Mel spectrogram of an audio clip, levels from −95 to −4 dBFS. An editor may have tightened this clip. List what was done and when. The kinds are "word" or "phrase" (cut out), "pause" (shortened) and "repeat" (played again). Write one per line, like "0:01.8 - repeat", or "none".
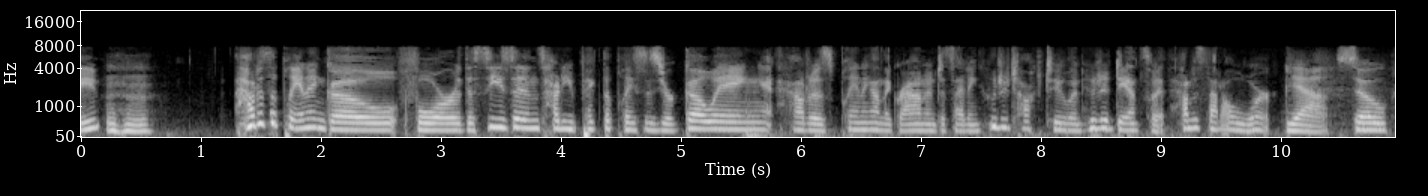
none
